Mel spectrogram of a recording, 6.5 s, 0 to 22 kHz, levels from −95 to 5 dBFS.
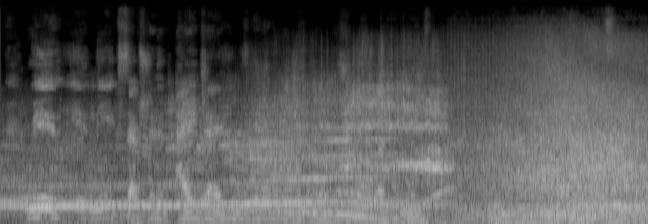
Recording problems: off-mic speech; far
room echo; very slight; dies away in 0.2 s
traffic noise; very loud; throughout; 5 dB above the speech

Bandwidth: 18.5 kHz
